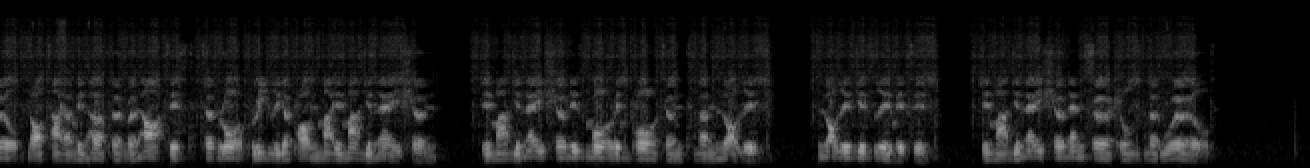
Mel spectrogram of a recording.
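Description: A robotic voice speaks in short phrases.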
